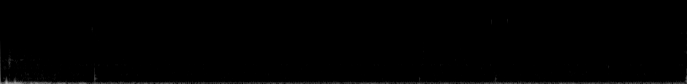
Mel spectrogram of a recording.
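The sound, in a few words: computer mouse click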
